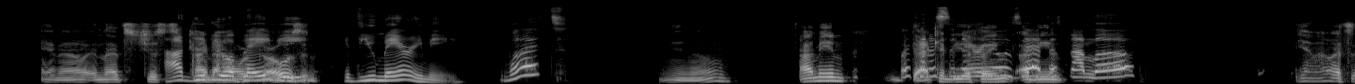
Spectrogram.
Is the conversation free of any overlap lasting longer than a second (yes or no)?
no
